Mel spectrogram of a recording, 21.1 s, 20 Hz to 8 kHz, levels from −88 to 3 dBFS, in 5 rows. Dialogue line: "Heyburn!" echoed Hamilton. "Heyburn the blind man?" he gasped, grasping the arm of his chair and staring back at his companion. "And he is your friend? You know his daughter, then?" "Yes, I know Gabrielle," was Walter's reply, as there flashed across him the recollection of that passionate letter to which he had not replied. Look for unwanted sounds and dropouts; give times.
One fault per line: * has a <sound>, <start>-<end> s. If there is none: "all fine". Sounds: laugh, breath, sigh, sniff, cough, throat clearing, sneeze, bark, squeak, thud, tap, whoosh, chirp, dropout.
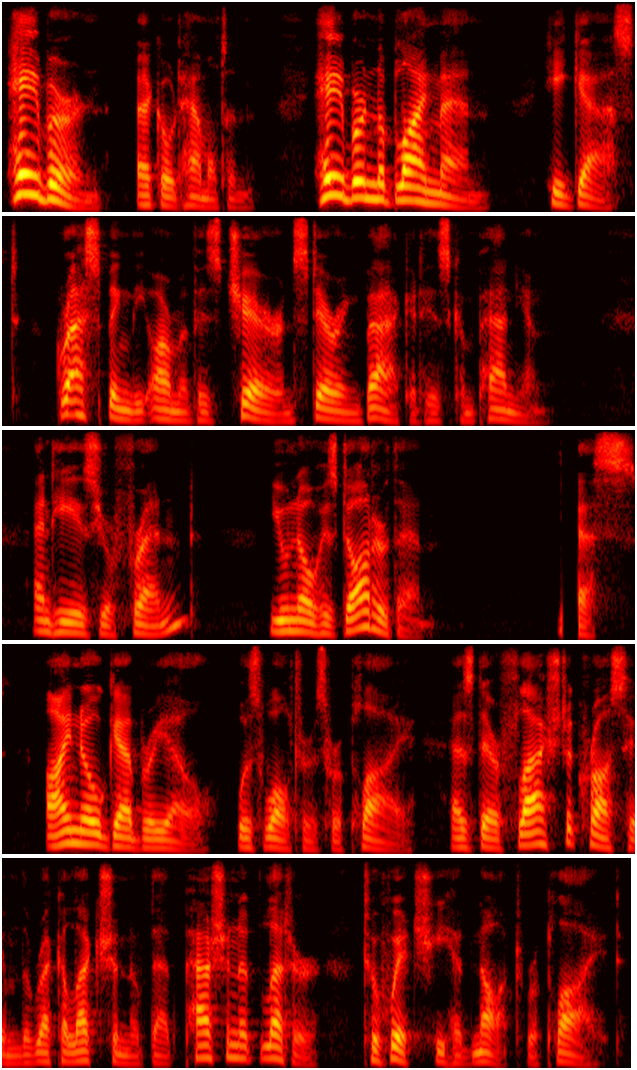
* has a dropout, 12.2-12.3 s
